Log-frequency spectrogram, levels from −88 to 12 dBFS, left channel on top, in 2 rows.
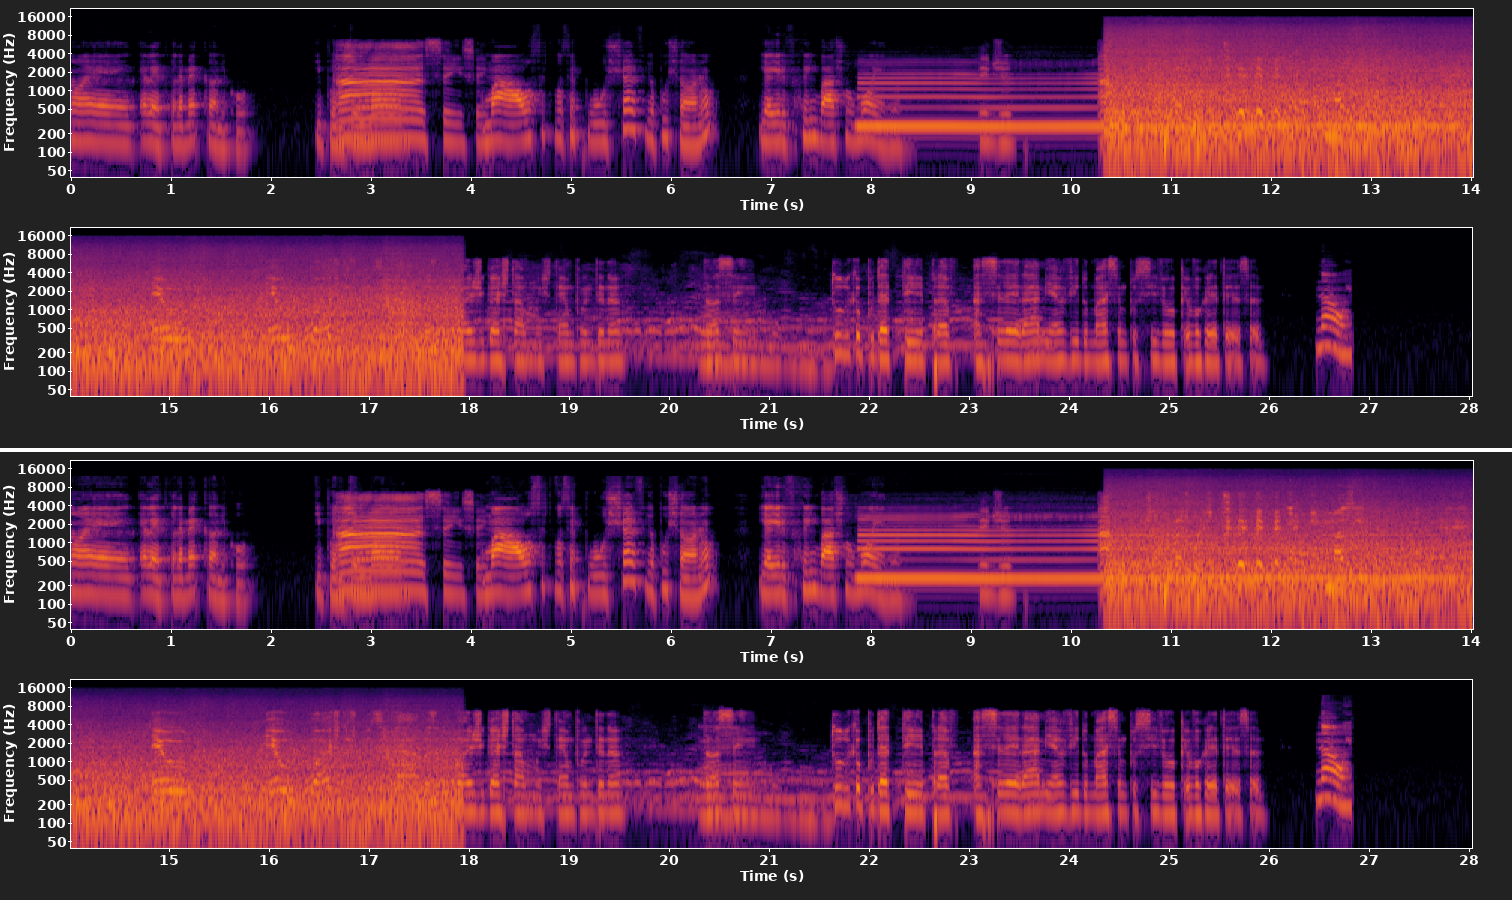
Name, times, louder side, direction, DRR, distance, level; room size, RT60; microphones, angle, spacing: voice 1, 0.0-1.8 2.5-3.4 4.1-6.5 6.9-8.4 12.1-14.2 14.7-14.9 20.3-21.6 26.5-26.9, right 3 dB, 75° right, 7.6 m, -27 dB
voice 2, 2.6-4.2 9.1-9.4 10.3-12.1 13.7-14.0 14.5-15.2 15.9-19.6 20.4-20.9 21.6-26.0, right 2 dB, 25° right, 4.9 m, -25 dB
Wind instrument woodwind instrument, 7.8-14.0, right 1 dB, 60° right, 4.5 m, -25 dB
sound 1, 10.3-18.0, left 2 dB, 10° left, 0.3 m, -20 dB
sound 2, 10.8-23.9, left 1 dB, 25° left, 2.5 m, -39 dB
head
